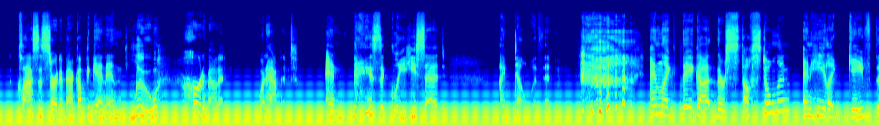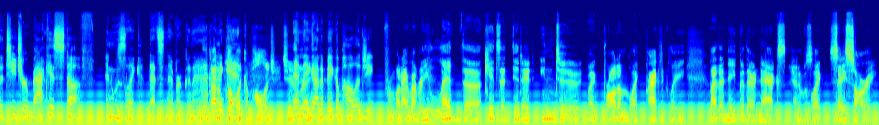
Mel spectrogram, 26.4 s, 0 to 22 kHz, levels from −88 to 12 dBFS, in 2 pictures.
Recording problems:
electrical hum; loud; throughout; 60 Hz, 6 dB below the speech

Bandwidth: 15 kHz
